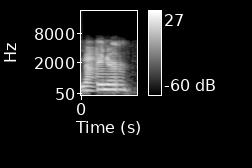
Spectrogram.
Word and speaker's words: niner: like you ate something and niner so that it doesn't get anything else and zero is zero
